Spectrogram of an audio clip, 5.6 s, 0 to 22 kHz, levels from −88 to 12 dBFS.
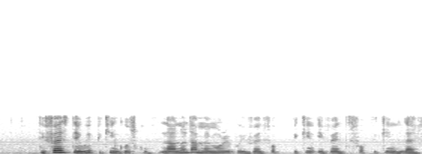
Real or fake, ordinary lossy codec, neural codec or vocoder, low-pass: real; none; none; 5.4 kHz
